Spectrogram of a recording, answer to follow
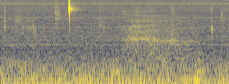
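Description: Near silence: room tone with a faint low hum and a single faint click about two-thirds of a second in.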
